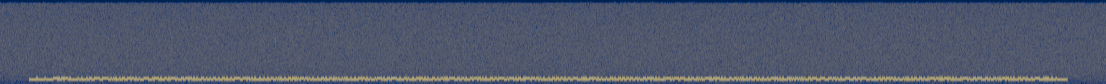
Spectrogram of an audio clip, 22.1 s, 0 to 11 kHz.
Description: RTTY (45.45 baud, 170 Hz shift), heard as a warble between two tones, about 750 Hz centre. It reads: 25562 93737 02715 12674 77661 37571 04587 85323 78296 77887 33926 86201 44799 98918 62034 37904 81961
